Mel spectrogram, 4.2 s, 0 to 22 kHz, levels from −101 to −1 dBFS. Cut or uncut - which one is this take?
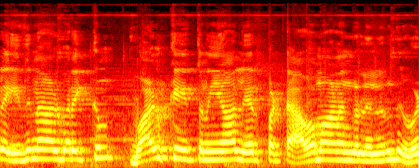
uncut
